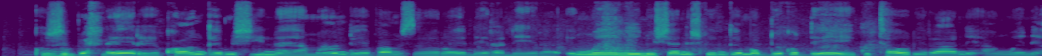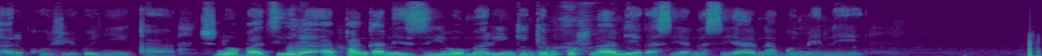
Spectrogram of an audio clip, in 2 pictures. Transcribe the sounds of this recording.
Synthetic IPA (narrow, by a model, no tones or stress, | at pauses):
kuʐibʱeɬeɾekwaŋɡemiʃinajam̤andeepamuso̞ɾo̞jeɗeɾaɗe̞ɾa̰ʔimwe̞niːno̞ʃandiswaŋɡe̞madʱokodʱeikutʰauɾiɾaneʔamwe̞niaɾikʰuʃekwe̞ɲiːka̰ | ʐ̥ino̞ɓat͡siɾaʔapaŋɡaniziʋo̞maɾiŋɡiŋɡe̞mikuɬanijakasijanasijanaɡwe̞meːnḛ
